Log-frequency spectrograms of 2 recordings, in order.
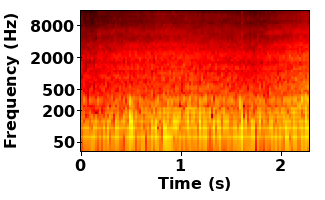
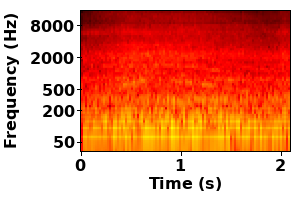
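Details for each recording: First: Nissan Calibre (remapped) at idle with aircon on, before treatment: on throttle the revs climb sluggishly and hang, delayed response; suspected uneven, poorly atomized injector spray, fuel treatment to be added to the tank. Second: Nissan Calibre after treatment for throttle delay and low power: engine picks up promptly from about 1,000–2,000 rpm without needing 3,000, a full steady climbing drone; responsive, healthy pull.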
